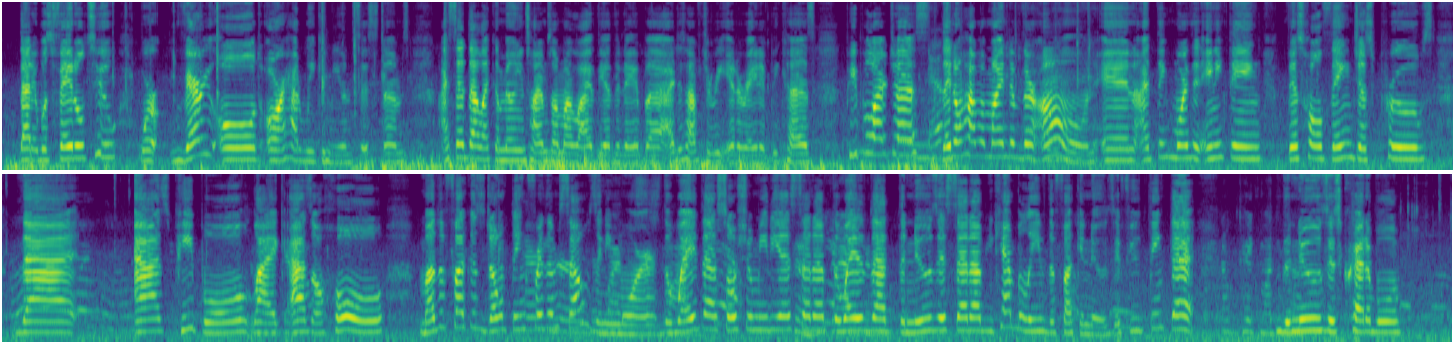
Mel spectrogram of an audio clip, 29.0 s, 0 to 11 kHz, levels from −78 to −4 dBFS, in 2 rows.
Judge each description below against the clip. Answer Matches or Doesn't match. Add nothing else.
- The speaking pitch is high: Matches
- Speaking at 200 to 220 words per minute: Matches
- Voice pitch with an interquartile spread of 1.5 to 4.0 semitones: Matches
